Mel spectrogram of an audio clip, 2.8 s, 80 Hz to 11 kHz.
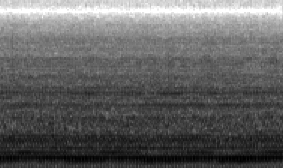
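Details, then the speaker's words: New Harbor Freight Predator 2000 W (1600 running watt) generator, oil topped up to full, at full speed before the 40 W light is loaded; steady, even drone at constant pitch with no surging or knocks; runs smoothly. "I mean, really not too bad. I'm I don't know 20T away. Maybe 25 ft away. Does not sound bad at all."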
